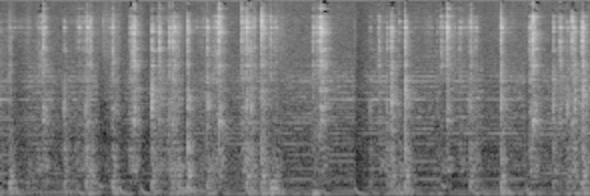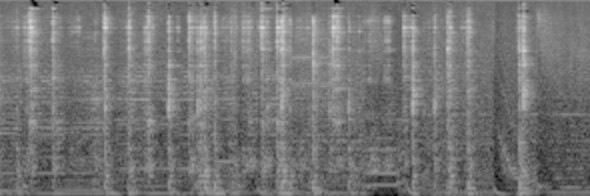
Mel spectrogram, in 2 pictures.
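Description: Light metallic clicks and taps, many in quick irregular succession, as small clutch parts (shoes, springs) are handled and fitted by hand on a nitro RC engine.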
